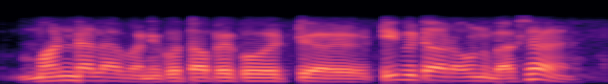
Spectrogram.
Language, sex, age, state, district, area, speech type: Nepali, male, 30-45, West Bengal, Darjeeling, rural, conversation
